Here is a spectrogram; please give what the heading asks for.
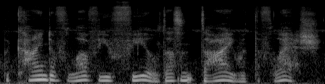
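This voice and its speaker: A woman playing a kind, tactful traveling companion in a visual novel, gentle and earnest. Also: fairly low pitch, slow pace, a little hiss or hum. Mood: earnest, consoling.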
